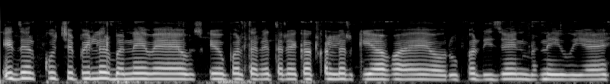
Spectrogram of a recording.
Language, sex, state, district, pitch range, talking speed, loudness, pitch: Hindi, female, Rajasthan, Bikaner, 235-255 Hz, 205 wpm, -15 LUFS, 245 Hz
